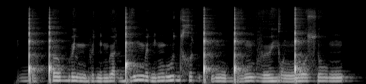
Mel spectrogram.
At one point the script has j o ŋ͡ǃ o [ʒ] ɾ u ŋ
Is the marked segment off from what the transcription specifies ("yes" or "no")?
yes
